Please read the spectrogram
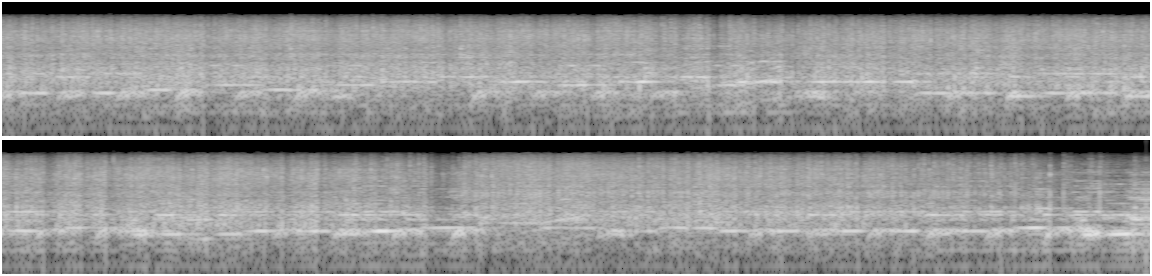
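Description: Ukiyo-e pachinko machine playing its reach music, a simple repeating melody, over a dense steady rattle of steel balls running through the pins. The rattle drops out for a moment about three-quarters of the way in.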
